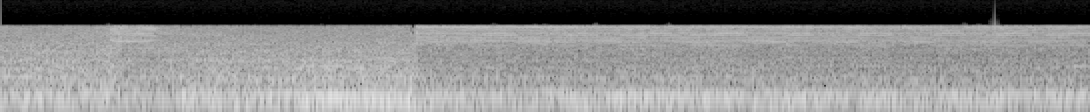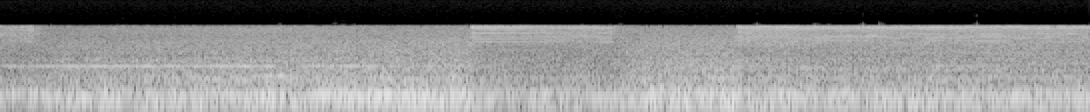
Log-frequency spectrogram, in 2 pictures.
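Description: Electric tattoo machine buzzing steadily as it works the needle into skin.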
